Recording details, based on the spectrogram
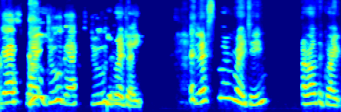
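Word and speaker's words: Leicester: take over sure yes do that do ready Lester and Rin are other great ones I've heard it pronounced Lester sh yes and a reading is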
